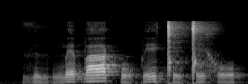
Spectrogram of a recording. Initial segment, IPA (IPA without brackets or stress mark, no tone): ð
